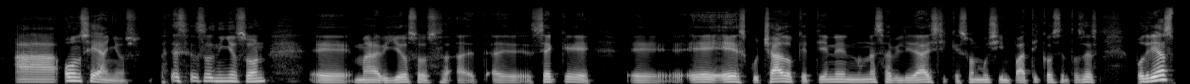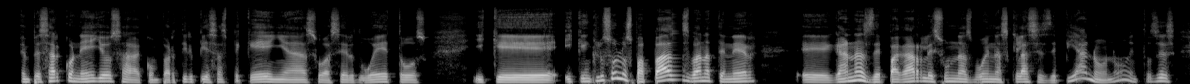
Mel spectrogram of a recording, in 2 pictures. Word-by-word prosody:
a 115 -1 0
11 170 -5 +3
años, 90 -4 -6 0.3
es 170 -1 -4
esos 160 -1 -2
niños 150 -1 -1
son, 140 +3 +1 0.4
eh, 100 -2 -1
maravillosos, 105 0 -1
ah, - - -5
et - - -10
eh, 95 -1 -5
sé 125 -1 -1
que, 115 -6 -2 0.3
e 95 -2 -6
e 115 +2 +3
he, - - +7
escuchado 130 +2 +2
que 105 - -5
tienen 115 -1 -2
unas 115 +2 -3
habilidades 105 +3 0
y - - -17
que 100 - -11
son 105 +3 -2
muy 105 0 0
simpáticos, 105 +1 -3
entonces, 100 +4 -4 0.4
podrías 180 - +5 0.3
empezar 125 +6 +1
con 150 -6 +1
ellos 145 0 +1
a 105 -4 +1
compartir 105 +3 -5
piezas 115 -1 -4
pequeñas 110 -2 0
o 105 - 0
hacer 100 +1 -3
duetos, 105 0 -1 0.4
y 115 - -3
que 105 -1 +5
y 120 - -2
que - - -6
incluso, 185 - 0
los 235 -8 +2
papás 185 - +5
van 155 +2 +5
a 160 - -2
tener, 135 +3 0 0.4
eh, 105 -2 +1
ganas 165 - +4
de 115 0 +1
pagarles 135 +3 +2
unas 130 -5 0
buenas 115 -1 -1
clases 125 -6 -2
de 95 - -5
piano, 100 +2 -2
¿no?, 190 - -6
entonces, 145 +1 -5
115 Hz, 150 wpm, -22 LUFS, 105-135 Hz, 0.4 s, he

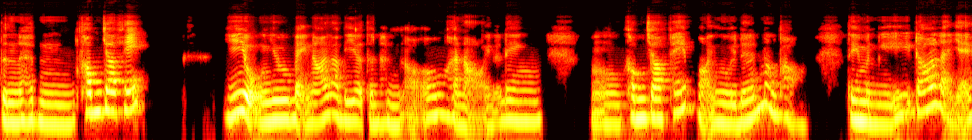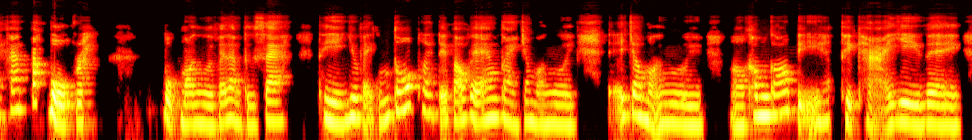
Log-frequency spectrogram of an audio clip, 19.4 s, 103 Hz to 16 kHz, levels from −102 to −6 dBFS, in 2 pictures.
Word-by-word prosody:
tình 195 -3 +3
hình 195 -2 -1 0.2
không 280 0 +6
cho 290 -1 +7
phép, 295 +3 +5 0.9
ví 260 +5 +4
dụ - - +10
như 215 +2 +5
bạn 190 -4 0
nói 195 +5 0
là 250 -2 -1
bây 205 -2 0
giờ 200 -1 +1
tình 185 0 -4
hình 185 -2 -4
ở - - -8 0.3
Hà 235 - 0
Nội 170 -1 -5
nó - - -9
đang, 205 -1 -2 0.5
ừ, - - -4 0.2
không 230 -1 +4
cho 225 -1 +4
phép 290 +4 0
mọi - - -3
người 190 -1 0
đến 220 - 0
văn 370 - 0
phòng 240 - -6 0.5
thì 215 -1 +3
mình 200 -2 +3
nghĩ 185 +7 -3
đó 310 +5 +3
là - - 0
giải - - -3
pháp 310 +1 -1
bắt 390 - +4
buộc 185 -6 +7
rồi, 195 0 +1 0.8
buộc 195 - -1
mọi 185 0 0
người 185 -1 -2
phải 190 - -2
làm 220 -1 -2
từ 175 - -6
xa. 205 +3 -1 0.3
Thì 200 -4 +1
như 230 +3 +2
vậy - - -4
cũng 200 - -4
tốt 320 +4 +4
thôi 275 -3 -5
để - - 0
bảo - - +1
vệ - - +3
an 230 +3 0
toàn 205 -5 -4
cho 205 - -5
mọi 190 -2 -4
người, 185 -1 -3 0.3
để 290 -5 -4
cho 255 -3 +3
mọi 195 -5 -1
người, 185 -1 -2 0.3
ờ, 175 0 -3
không 245 0 +5
có 270 +3 0
bị 205 - -1 0.2
thiệt 195 -3 0
hại 180 +3 -3
gì 195 -2 +3
về, 180 -2 0
205 Hz, 220 wpm, -24 LUFS, 190-240 Hz, 0.9 s, dụ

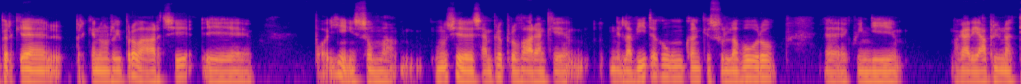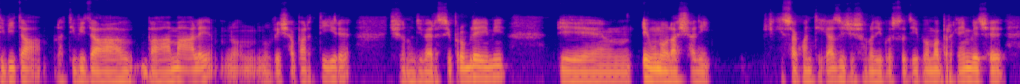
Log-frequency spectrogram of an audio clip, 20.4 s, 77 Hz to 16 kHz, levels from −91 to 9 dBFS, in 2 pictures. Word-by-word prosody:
perché 100 -2 +3
perché 95 - -6
non 95 0 +2
riprovarci? 95 +3 +2
E 90 -1 -2 0.6
poi, - - -1
insomma, 90 -1 +1 0.4
uno 105 +1 0
ci - - +1
deve 95 -1 +5
sempre 90 +7 +2
provare 95 -2 +2
anche 90 0 -3 0.4
nella 95 -2 0
vita, 115 +7 0
comunque 120 -3 -1
anche 105 -2 -2
sul 95 0 -1
lavoro, 115 +4 +2 0.4
ehm, 85 -1 -3
quindi 90 0 0 0.5
magari 95 0 +2
apri 90 +3 +1
un'attività, 95 +3 -1
l'attività 90 0 0
va 90 0 -1
male 105 +2 +1
non - - -9
non - - -9
riesce - - 0
a - - -10
partire, 105 +3 -3 0.3
c - - -15
sono 90 -2 -5
diversi 90 0 0
problemi, 115 +2 +2 0.5
ehm, 90 -2 -1
e 125 - +6
uno 100 -3 +6
lascia 95 0 +3
lì; 90 0 -4 0.5
chissà - - +2
quanti 95 0 -5
casi 105 +2 0
ci 90 - 0
sono 95 0 -1
di 90 - -1
questo 85 0 -3
tipo. 95 +1 -4
Ma 100 +1 +2
perché, 90 +1 -6
invece, 100 -1 +3
95 Hz, 155 wpm, -24 LUFS, 90-105 Hz, 0.6 s, e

